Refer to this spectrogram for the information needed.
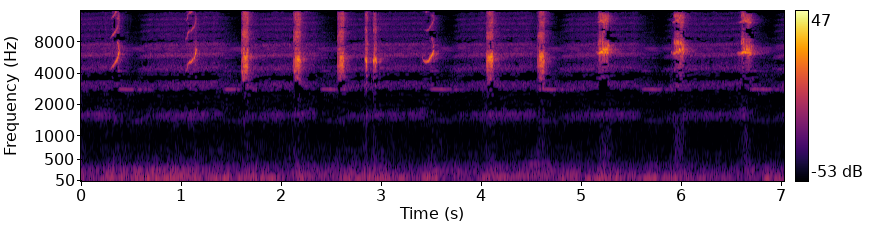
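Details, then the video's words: Long-tailed shrike in full 'tarung tajam' (sharp fighting) song, used as a lure to make other shrikes sing: sharp, high, clipped notes, some with quick upward flicks, repeated roughly every half second to second over a faint low hum. "Cendet gacor Tarung Tajam Bikin cendet lain terpancing ikut Gacor"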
